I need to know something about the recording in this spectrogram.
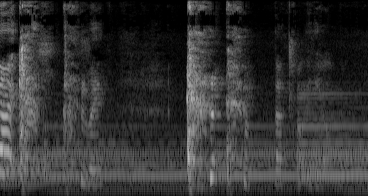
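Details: Person singing Beyoncé's Halo while sick with cough and cold: several short, harsh cough bursts break through the background music; cough.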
